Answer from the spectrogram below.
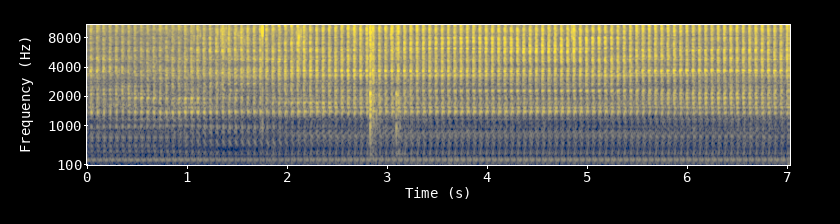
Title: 335i weird noise after engine shut off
